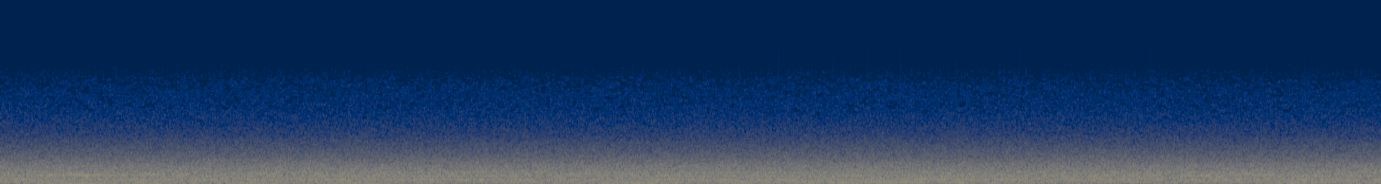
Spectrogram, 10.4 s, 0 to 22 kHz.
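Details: Arno Silence Force 40 cm fan, nearly two years old, at medium speed: an even, steady whoosh of air with a constant low hum and no rising or falling. A healthy fan.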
